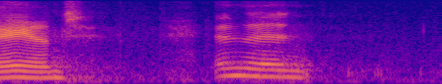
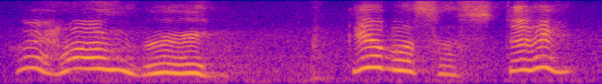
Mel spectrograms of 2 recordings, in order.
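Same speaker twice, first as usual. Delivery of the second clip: mock whine; 10 semitones higher, 4 dB louder than usual. Mocking protesters' whine.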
